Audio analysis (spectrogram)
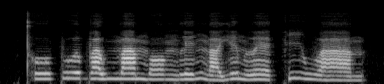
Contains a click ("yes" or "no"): no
